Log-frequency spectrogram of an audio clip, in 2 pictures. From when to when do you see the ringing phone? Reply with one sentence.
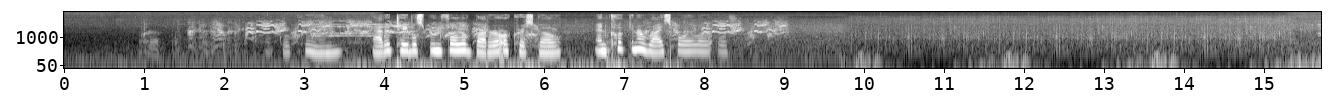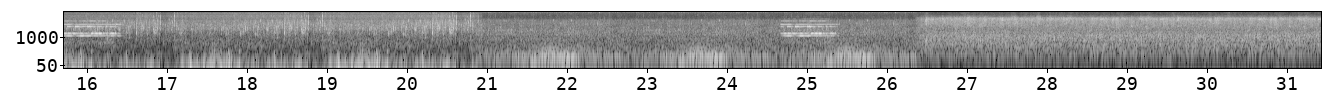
The ringing phone can be heard from 3.0 to 4.0 s, from 15.7 to 16.5 s and from 24.6 to 25.4 s.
